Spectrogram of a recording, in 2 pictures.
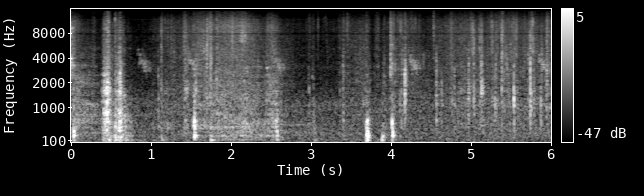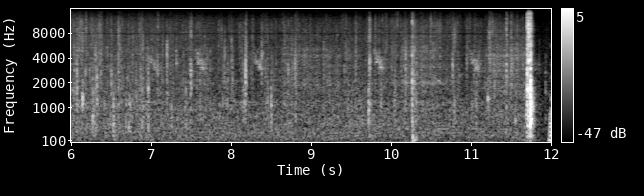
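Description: Compost being sifted through a plastic mesh crate used as a sieve: a faint steady rustle and patter of soil falling through, with scattered knocks of the plastic crate and a sharp knock near the end.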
